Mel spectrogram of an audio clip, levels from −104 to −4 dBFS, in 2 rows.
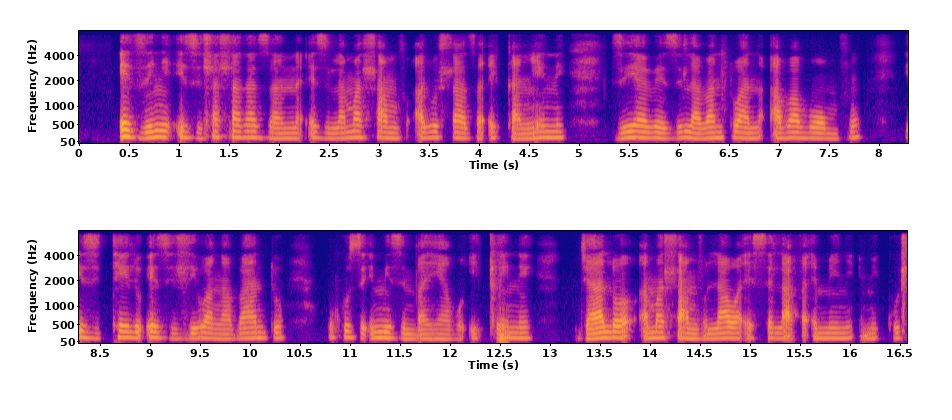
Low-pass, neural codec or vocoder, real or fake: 7.2 kHz; codec, 16 kHz in and 24 kHz out, 1 kbps, XY-Tokenizer; fake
